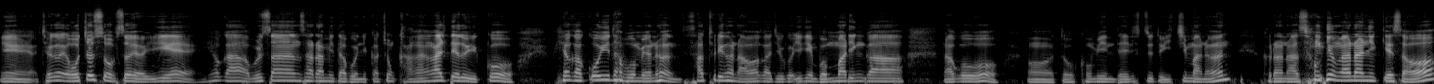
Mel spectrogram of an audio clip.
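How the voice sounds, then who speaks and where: The man's bright, sharp voice sits at a fairly high pitch with ordinary pitch variation and a fairly slow pace, heard dry and close with no echo on a very clean recording with a silent background. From Ulsan, South Korea. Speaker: pastor. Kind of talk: sermon. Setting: church pulpit.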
